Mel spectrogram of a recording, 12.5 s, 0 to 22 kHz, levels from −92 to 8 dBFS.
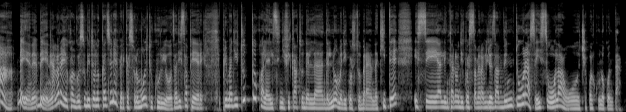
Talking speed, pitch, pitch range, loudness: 205 wpm, 180 Hz, 155-220 Hz, -25 LUFS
